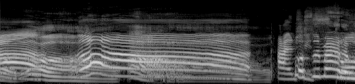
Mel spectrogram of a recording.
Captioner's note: shouting; groaning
